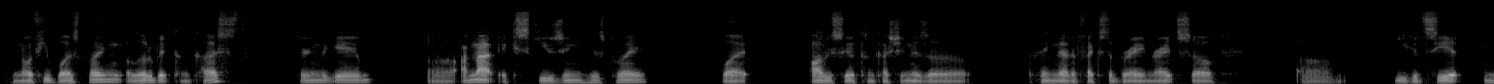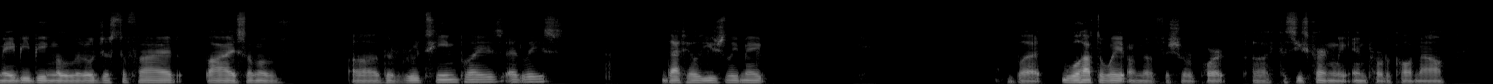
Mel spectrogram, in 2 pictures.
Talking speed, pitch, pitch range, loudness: 145 wpm, 90 Hz, 80-95 Hz, -37 LUFS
